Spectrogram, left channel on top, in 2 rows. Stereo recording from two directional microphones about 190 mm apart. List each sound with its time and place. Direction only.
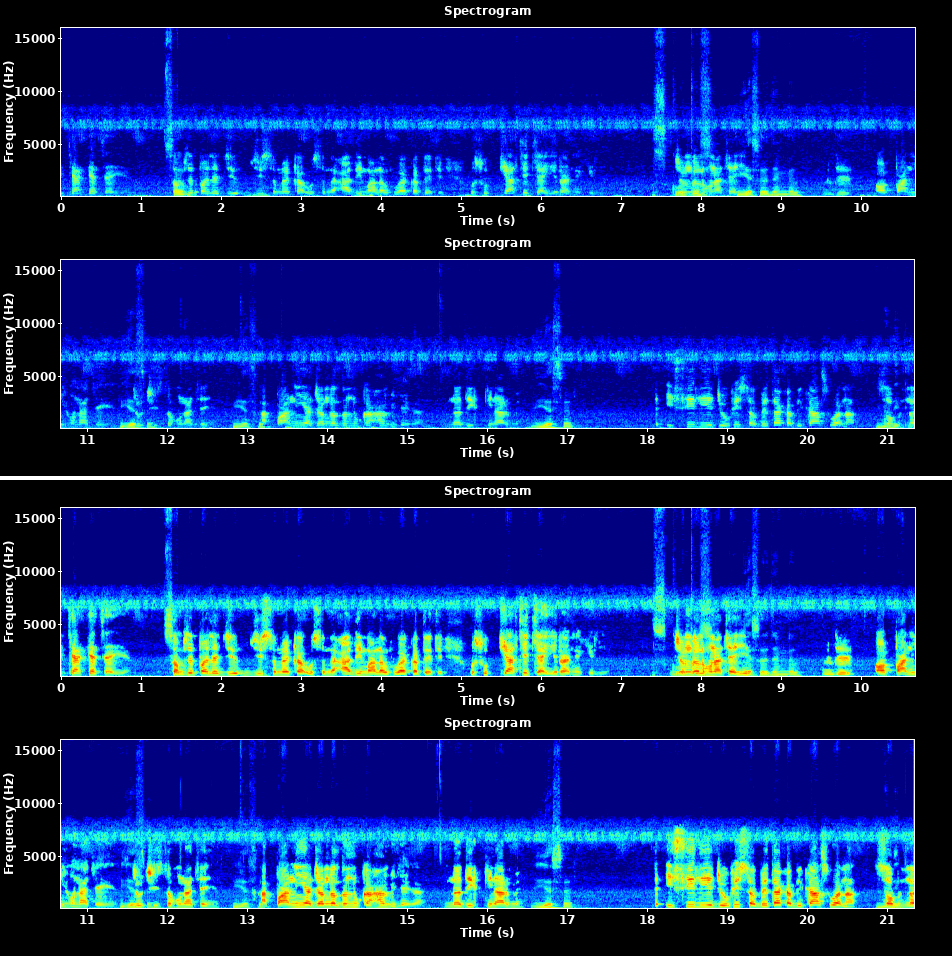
0.1 s speech: 50° right (ahead or behind)
7.7 s speech: 50° right (ahead or behind)
8.6 s speech: 5° left (ahead or behind)
9.6 s speech: 50° right (ahead or behind)
12.8 s speech: centre (ahead or behind)
13.1 s speech: 50° right (ahead or behind)
18.1 s speech: 50° right (ahead or behind)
